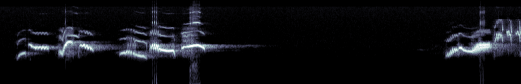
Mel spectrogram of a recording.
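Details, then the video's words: A Eurasian blackbird sings two rich fluted phrases in quick succession, then falls silent for two seconds before beginning another warbling phrase. "Eurasian Blackbird Call Song Sound"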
